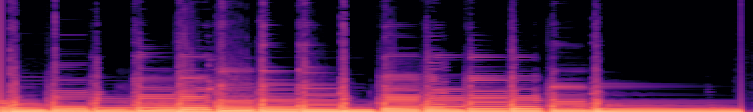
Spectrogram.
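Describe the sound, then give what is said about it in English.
Distorted electric guitar power chords, made of only the root and fifth with no third, strike in a quick, driving rhythm, about a dozen loud chugging hits, before a final chord rings out and sustains. No voices are heard. “It conveys strength and power, especially with distortion added.”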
